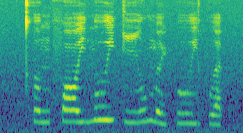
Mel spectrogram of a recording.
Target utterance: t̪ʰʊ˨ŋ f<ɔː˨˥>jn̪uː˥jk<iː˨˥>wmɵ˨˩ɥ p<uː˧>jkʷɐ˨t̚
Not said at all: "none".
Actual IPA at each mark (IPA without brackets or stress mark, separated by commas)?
ɔː˧, iː˨˥, uː˨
